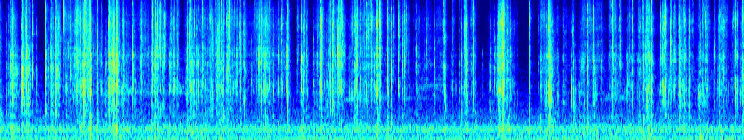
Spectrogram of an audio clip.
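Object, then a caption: Baby wipes multipack in plastic film. Long nails tap and scratch the plastic film at the end of a full, plastic-wrapped three-pack of baby wipes. Dense, rapid clicking and scratchy crinkling run throughout, bright and crisp with very little low end, each tap dying away almost instantly.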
